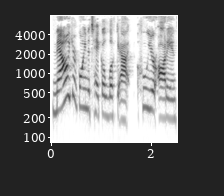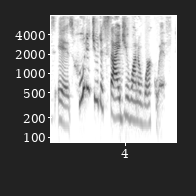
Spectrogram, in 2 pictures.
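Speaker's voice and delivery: ordinary delivery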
